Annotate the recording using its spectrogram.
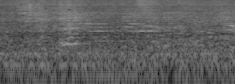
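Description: Supermarket ambience: in-store background music over a steady low hum, with faint distant voices.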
